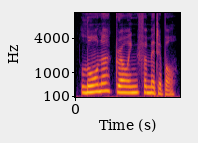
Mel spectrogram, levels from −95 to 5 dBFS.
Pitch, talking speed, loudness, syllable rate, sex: 230 Hz, 115 wpm, -15 LUFS, 6.0 syllables/s, female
